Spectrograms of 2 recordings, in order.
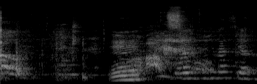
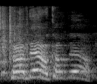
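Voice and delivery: louder, higher repeated calm down; calling out; 6 semitones higher, 5 dB louder than usual. Real, not acted. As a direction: call over the noisy class. Calming rowdy class.

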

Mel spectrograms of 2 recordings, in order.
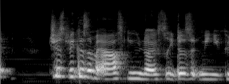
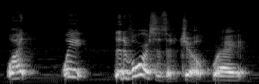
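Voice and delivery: alarmed disbelief; 4 semitones higher, 9 dB louder than usual. Acted. Husband hears divorce is serious.

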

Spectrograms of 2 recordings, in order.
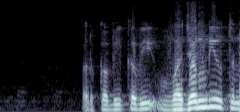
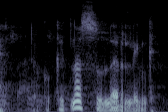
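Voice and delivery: breathy whisper, fast and hushed; whispered aside; 2 semitones lower, 18 dB quieter, faster than usual. Real, not acted. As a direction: lean in and whisper it quickly.

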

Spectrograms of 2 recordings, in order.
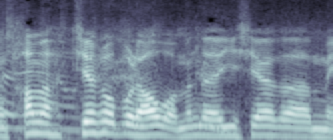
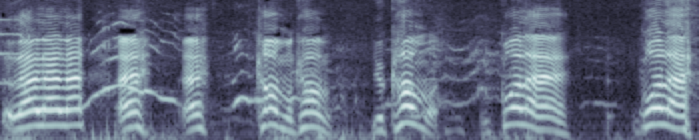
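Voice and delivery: high, sing-song coaxing call; 12 semitones higher than usual. Real, not acted. Calling children to come close. (高声哄孩子过来)

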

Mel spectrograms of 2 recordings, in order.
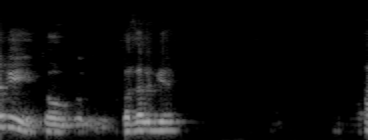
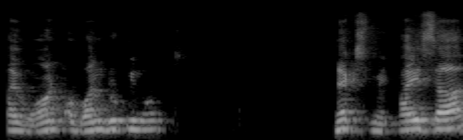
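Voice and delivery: ordinary talk

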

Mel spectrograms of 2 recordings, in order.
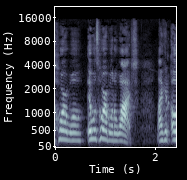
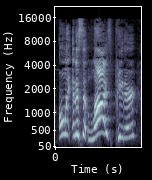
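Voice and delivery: higher, louder burst of fury; furious; 7 semitones higher, 5 dB louder than usual. A narrator's reading. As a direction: spit it out in rage. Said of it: "terrible fury on his face".

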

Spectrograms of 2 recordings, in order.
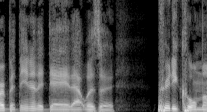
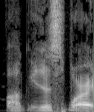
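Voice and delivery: mild retold anger; 4 dB quieter, much slower than usual. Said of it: "that's when I kinda just got mad".

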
